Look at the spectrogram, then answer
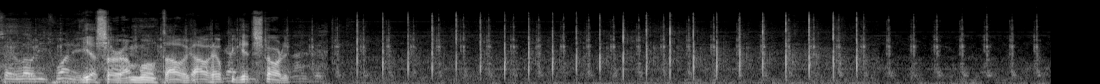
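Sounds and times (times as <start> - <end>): person clapping hands: 3.5 - 8.8.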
